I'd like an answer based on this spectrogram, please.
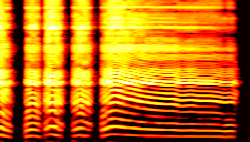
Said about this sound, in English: I get the old Riley Green duck call out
